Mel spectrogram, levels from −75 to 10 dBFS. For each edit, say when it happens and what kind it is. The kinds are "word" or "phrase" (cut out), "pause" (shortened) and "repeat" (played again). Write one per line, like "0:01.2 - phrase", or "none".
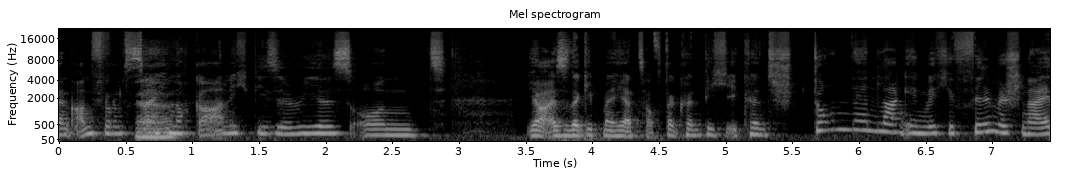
none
